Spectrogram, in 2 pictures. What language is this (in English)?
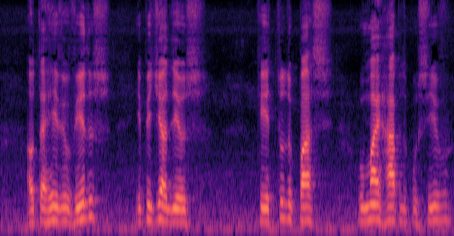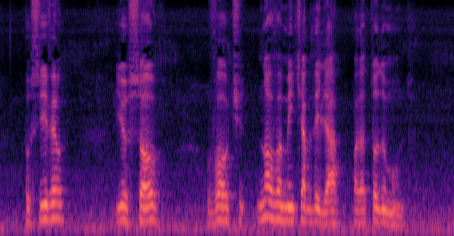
Portuguese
